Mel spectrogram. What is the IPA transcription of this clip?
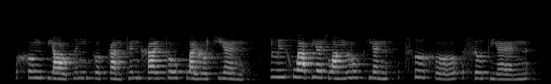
x ɤ˥ ŋ p j ɑ˨˩ ʊ̯ p i˥˩ ŋ k ɤ˧˥ k a˨˩ n t̪ y˥˩ n x a˥ ɪ̯ t̪ o˥ ʊ̯ pʰ w a˨ ɪ̯ ɻ ɤ˧˥ t͡ɕ j ɛ˥˩ n | l i˥ x w ä˥ p j ɛ˥˩ s w ɑ˧˥ ŋ l u˥ pʰ j ɛ˨ n | t͡sʰ ɹ̩˥˩ x ɤ˨˩˦ | s ɹ̩˥˩ t̪ j ɛ˨˩˦ n

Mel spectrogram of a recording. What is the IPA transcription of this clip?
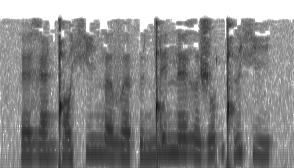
ɛ˨ ɣ æ˨ ŋ͡ǃ ɔ˨ ç i˦ ŋ ɜ˧ v ɜ˨ θ ɨ˨ ŋ͡ǃ e˦ n ɛ˦ ɣ ə˨ ʒ o˦ ǃʼ ɨ˦ ç i˧

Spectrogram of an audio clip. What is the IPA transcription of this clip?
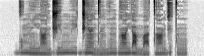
ɡ o˦ m ĩ˧ j ã˧ d͡ʒ i˦ m i˦ d͡ʒ ɛ̃˦˨ d ɛ̃˧ ɡ ũ˦ ɡ ã˦ j a˦˨ m a˧ t ã˦ ɡ e˧ t ũ˧

